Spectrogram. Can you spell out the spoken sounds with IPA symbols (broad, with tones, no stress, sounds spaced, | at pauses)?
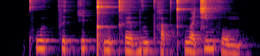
kʰ w ɯː˦˥ k̚ f e˦˥ k̚ h i˥˩ t̚ kʰ l u˨˩ ʔ kʰ ɛː˨˩ b ɯː˧ pʰ a˨˩ k̚ tʰ u˨˩ a̯ t͡ɕ i˥˩ n f o˨˩ m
